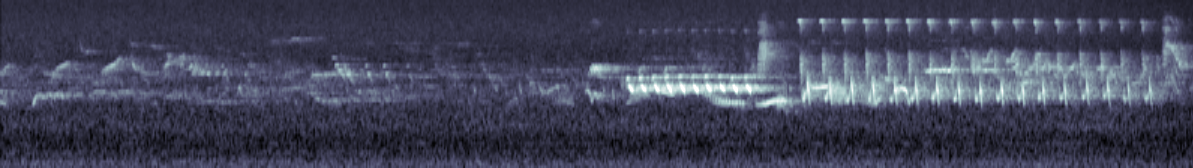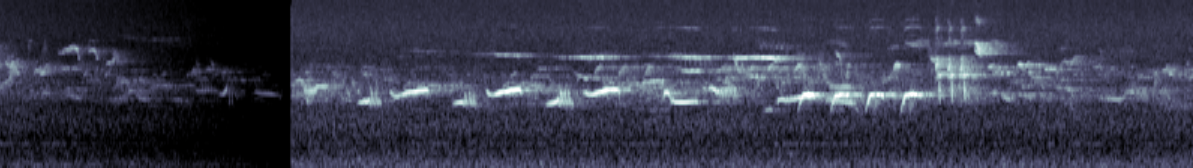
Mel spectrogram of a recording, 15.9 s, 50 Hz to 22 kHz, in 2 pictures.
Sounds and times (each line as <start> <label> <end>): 0.2 blackbirds 15.9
